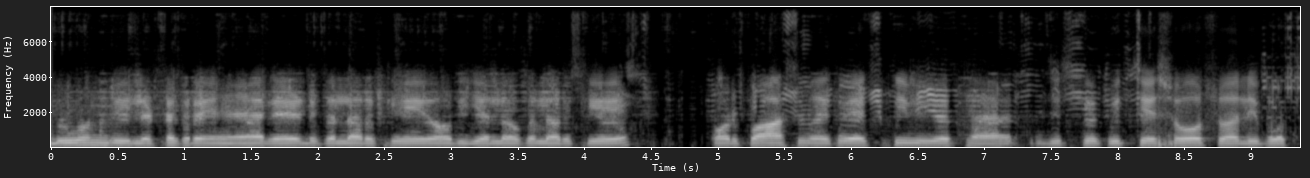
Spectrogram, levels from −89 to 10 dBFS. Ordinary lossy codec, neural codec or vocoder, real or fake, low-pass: none; none; real; none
